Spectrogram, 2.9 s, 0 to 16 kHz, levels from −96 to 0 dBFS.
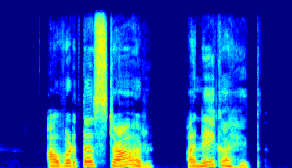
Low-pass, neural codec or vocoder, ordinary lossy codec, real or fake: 14.4 kHz; none; none; real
